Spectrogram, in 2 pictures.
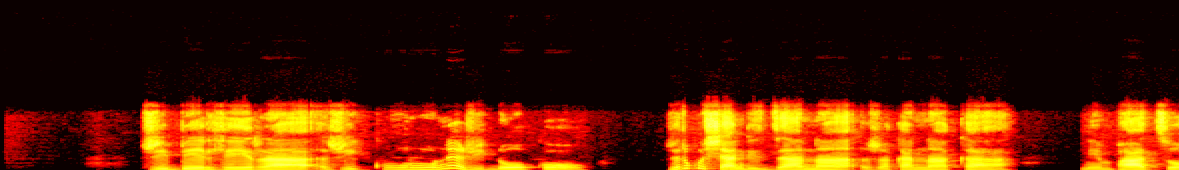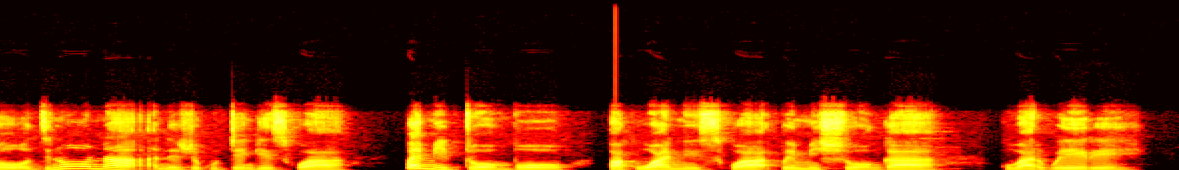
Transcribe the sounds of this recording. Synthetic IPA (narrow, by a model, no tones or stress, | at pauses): ʐibʱe̞ɮe̞raʐikurune̞ʐiɗo̞ːko | ʐiɾikuʃandid͡zanaʐakanaka | ne̞mpʰat͡so̞d͡zino̞ːnane̞ʐe̞kute̞ŋɡe̞swa | kwe̞mito̞mbo̞ | pakuwaniswakwe̞miʃo̞ŋɡa | kuʋarwe̞ːɾe̞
